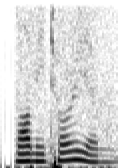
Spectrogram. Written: vomitorium

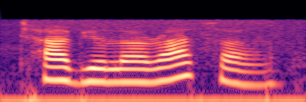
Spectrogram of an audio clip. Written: tabula rasa

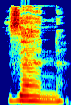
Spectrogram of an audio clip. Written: zen

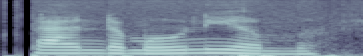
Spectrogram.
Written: pandemonium

